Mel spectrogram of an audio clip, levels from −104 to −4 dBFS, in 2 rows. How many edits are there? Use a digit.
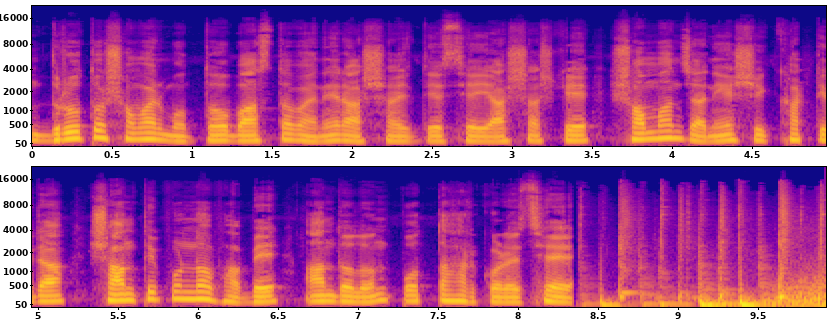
1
